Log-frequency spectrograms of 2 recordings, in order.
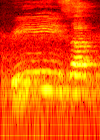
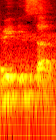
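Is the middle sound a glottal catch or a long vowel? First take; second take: long vowel; glottal catch. First: The vowel after 'b' is stretched long. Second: A glottal catch breaks the word after 'bi'. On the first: "এক আলিফ টান বিসা" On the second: "যখন এখানে হামজা থাকবে তখন ইয়ার উচ্চারণটা আর আসবে না"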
